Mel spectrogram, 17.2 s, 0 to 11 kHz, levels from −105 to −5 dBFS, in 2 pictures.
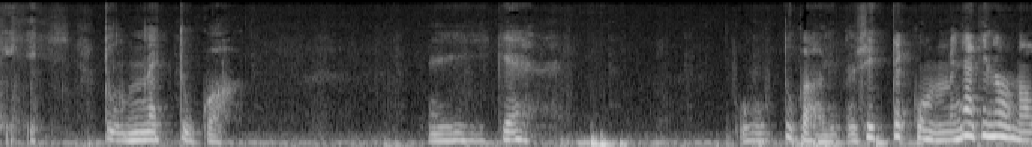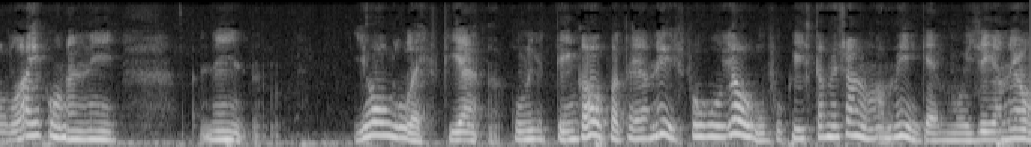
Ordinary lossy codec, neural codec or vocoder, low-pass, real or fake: MP3, 48 kbps; vocoder, 22.05 kHz, 80 mel bands, Vocos; 9.9 kHz; fake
